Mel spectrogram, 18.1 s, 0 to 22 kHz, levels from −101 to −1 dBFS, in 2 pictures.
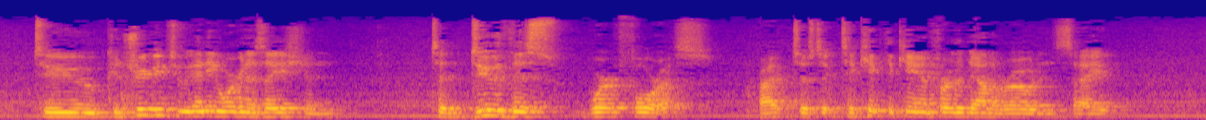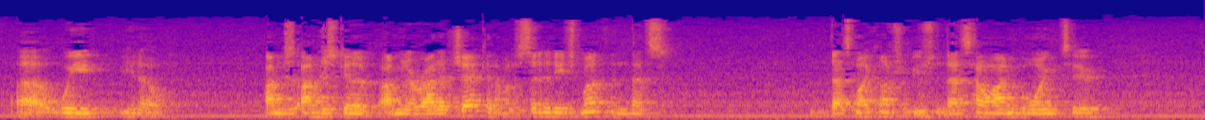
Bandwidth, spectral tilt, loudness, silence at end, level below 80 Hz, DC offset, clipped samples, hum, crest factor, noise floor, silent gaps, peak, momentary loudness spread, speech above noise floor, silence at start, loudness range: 12 kHz; -4.5 dB/octave; -21 LUFS; 0 s; -60 dBFS; under 0.1%; under 0.1%; none; 16 dB; -40 dBFS; none; -4 dBFS; 21 LU; 20 dB; 0 s; 6 LU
